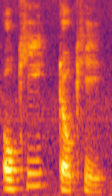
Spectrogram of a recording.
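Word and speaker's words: okey-dokey: okay okay doy yep just make sure that it's like oy doy oy do key yep just like a key that you open your door like oky do key okayy doy okay yep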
